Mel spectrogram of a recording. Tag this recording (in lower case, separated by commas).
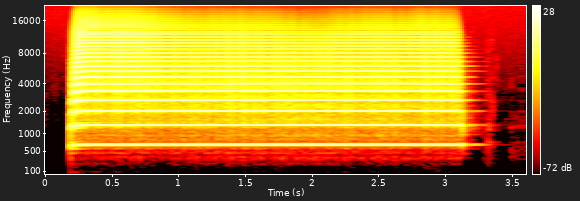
music, musical instrument, brass instrument, trumpet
